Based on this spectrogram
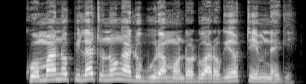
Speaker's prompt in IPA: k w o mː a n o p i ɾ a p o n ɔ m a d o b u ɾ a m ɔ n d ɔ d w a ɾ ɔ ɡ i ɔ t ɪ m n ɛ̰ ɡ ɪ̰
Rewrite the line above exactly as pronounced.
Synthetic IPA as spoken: k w o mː a n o p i l a t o n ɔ ŋ a d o b u ɾ a m ɔ n d ɔ d w a ɾ ɔ ɡ ɪ ɔ t ɪ m n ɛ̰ ɡ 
